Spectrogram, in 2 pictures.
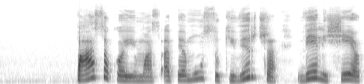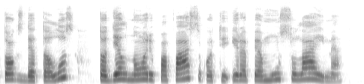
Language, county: Lithuanian, Kaunas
